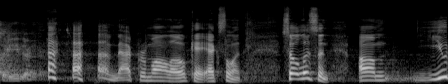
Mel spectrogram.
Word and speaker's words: Macaramalla: It's pronounced Macaramalla, but don't worry, my mom can't pronounce it either. Macaramalla, okay, excellent.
